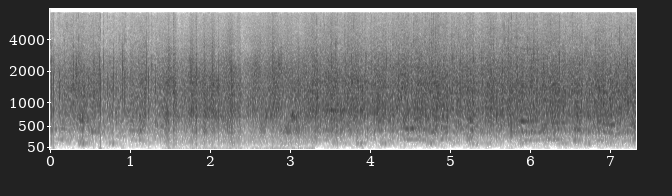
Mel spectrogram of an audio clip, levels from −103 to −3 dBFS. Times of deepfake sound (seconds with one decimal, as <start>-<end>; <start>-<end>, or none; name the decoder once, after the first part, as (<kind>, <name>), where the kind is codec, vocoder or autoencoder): 1.4-3.3 (codec, ZipCodec)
